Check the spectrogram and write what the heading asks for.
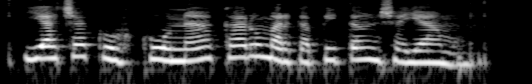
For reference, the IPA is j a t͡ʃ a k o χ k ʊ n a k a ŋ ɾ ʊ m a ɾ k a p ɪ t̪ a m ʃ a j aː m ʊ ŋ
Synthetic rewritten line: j a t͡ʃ a k o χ k ʊ n a k a ɾ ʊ m a ɾ k a p ɪ t̪ a m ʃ a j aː m ʊ ŋ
